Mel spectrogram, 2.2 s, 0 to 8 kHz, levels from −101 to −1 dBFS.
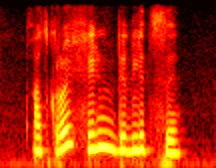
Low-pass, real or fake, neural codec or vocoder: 7.2 kHz; real; none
